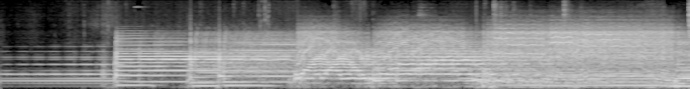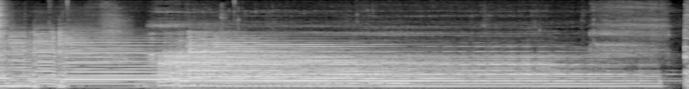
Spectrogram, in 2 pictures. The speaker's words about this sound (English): What was that, like Mongolian throat singing or something? Yeah. Version of it? It's the hum. You got to do the hum. Yeah, but that was more of a growl, I'd argue. I'm familiar with the hum. That was not a hum. That was a growl.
